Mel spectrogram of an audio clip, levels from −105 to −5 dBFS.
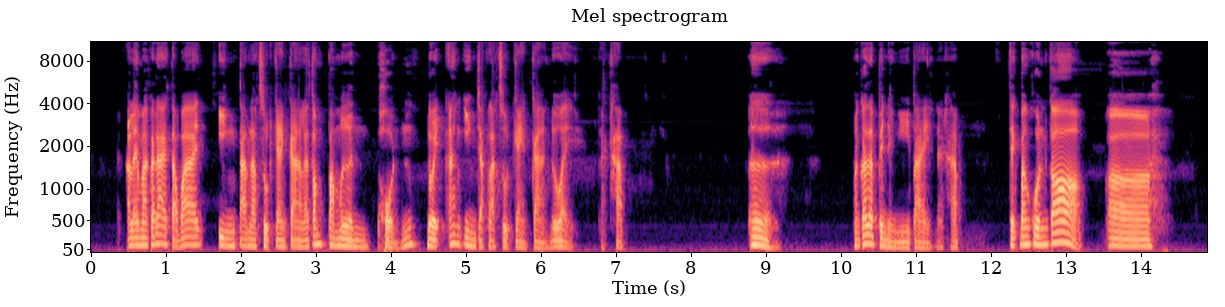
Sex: male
